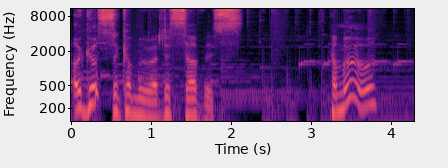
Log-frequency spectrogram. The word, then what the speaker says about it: Camus: Camus! Augusta Camus at the service. Camus? No, Camus! Camus is right! You've been saying it wrong, Ishmael. Obviously, it's Camus.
